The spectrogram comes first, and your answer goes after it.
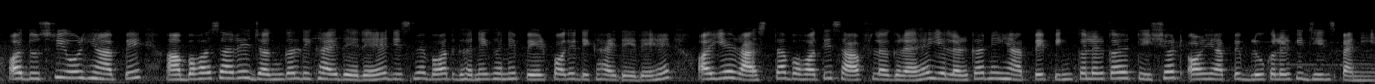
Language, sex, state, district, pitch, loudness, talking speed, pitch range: Hindi, female, Chhattisgarh, Kabirdham, 245 Hz, -28 LUFS, 225 wpm, 230-270 Hz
